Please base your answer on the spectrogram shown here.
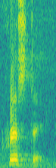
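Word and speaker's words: cristae: They're called christi. Uh it's kind of like the girl's name Christy with a long a at the end.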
